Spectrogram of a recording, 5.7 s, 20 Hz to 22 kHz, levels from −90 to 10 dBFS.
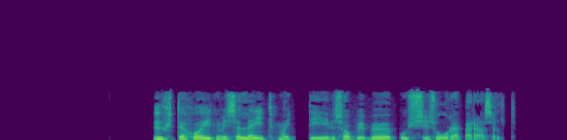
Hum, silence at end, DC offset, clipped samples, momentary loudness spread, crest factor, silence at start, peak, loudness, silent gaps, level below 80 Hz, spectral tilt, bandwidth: none; 0.7 s; under 0.1%; under 0.1%; 10 LU; 16 dB; 1.55 s; -2 dBFS; -17 LUFS; 2.97-3.09 s; -60 dBFS; -4.5 dB/octave; 8.2 kHz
